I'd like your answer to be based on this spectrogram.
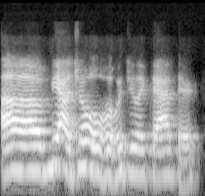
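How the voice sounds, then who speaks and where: A woman's voice: mid-range voice, fairly even intonation, fairly quick. A woman hosting an online panel, affirming and encouraging, heard over a video call. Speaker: panel moderator. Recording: tinny narrowband video call audio.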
